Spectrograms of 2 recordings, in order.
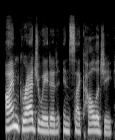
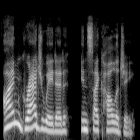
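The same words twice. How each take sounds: First: Said in the usual way. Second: The wrong sentence read slowly; slow example read. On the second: Shown as a demonstration. Teacher reading a learner's wrong sentence, slow and clear. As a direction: read it out plainly and slowly for the class. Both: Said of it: "more natural way to make this sentence".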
